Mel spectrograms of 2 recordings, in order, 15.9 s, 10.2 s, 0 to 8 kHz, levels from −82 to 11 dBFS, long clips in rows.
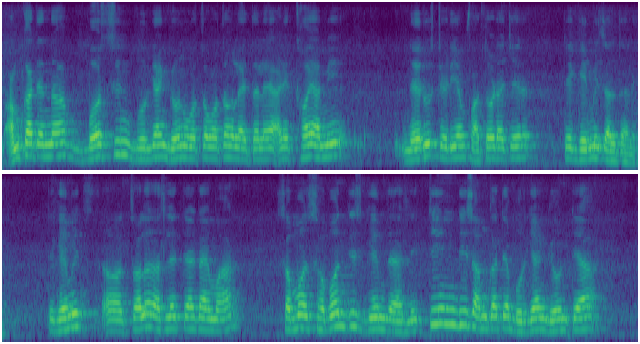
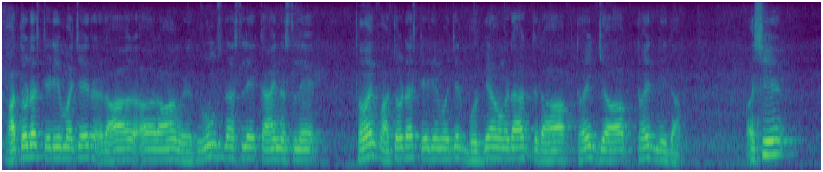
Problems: none marked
